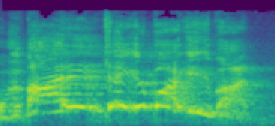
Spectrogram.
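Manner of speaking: very high, loud panicked shout; freaking out. Shown as a demonstration. Wrongly answering an angry guy about parking, freaking out. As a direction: yell it in a hammed-up freak-out. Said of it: "he's freaking out about".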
